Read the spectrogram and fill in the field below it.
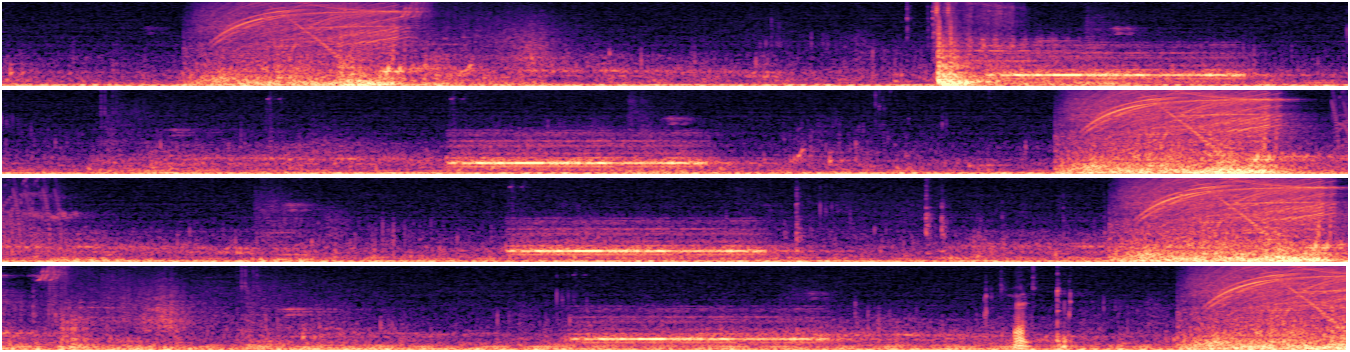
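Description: A ray gun fires with a sharp, zapping whoosh.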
